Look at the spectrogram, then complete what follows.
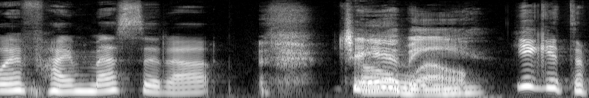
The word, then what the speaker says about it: Jammy: His name is supposedly pronounced Jamie, but is spelled Jammy. So if I mess it up, Jammy.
